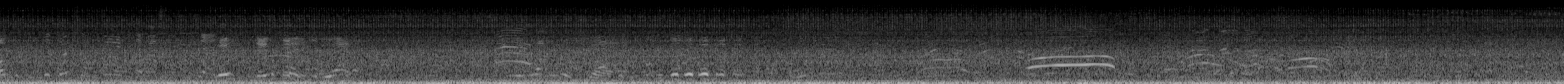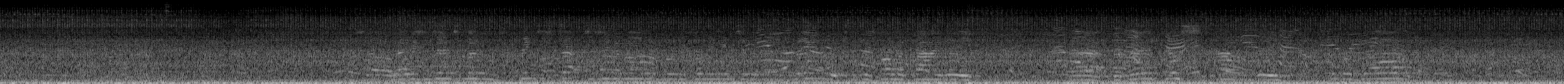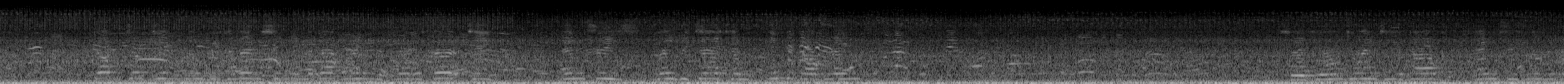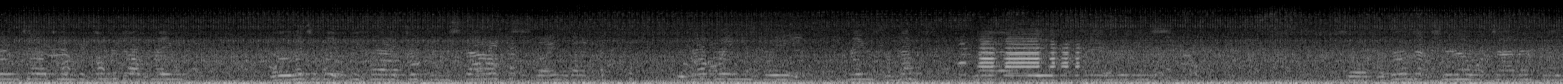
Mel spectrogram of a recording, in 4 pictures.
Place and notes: Red Way, York, UK - Farndale Show ... vintage tractor display ...
Farndale Show ... vintage tractor display ... lavalier mics clipped to baseball cap ... all sorts of everything ...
